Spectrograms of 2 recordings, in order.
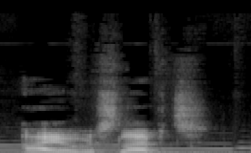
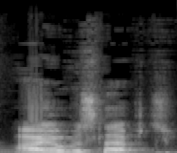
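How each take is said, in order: First: It is said in a plain, neutral way. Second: It is said in a proud way.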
